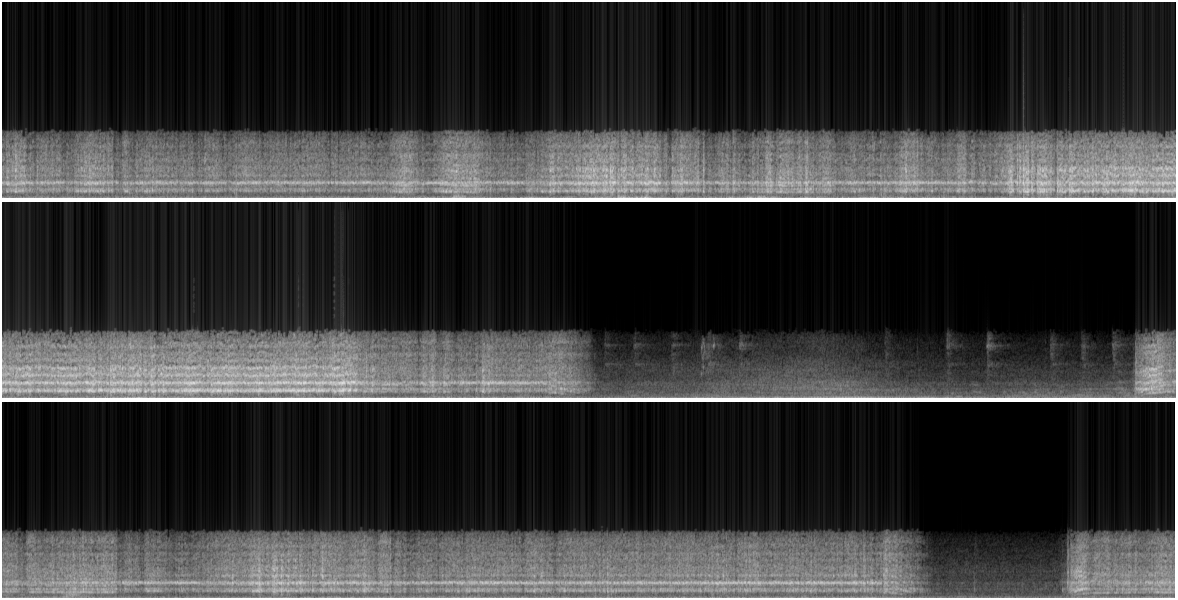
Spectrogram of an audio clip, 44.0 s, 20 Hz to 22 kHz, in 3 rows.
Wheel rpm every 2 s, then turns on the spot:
230, 230, 230, 220, 220, 220, 220, 210, 210, 210, 210, 30, 0, 0, 50, 210, 230, 230, 230, 230, 110, 60.
none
